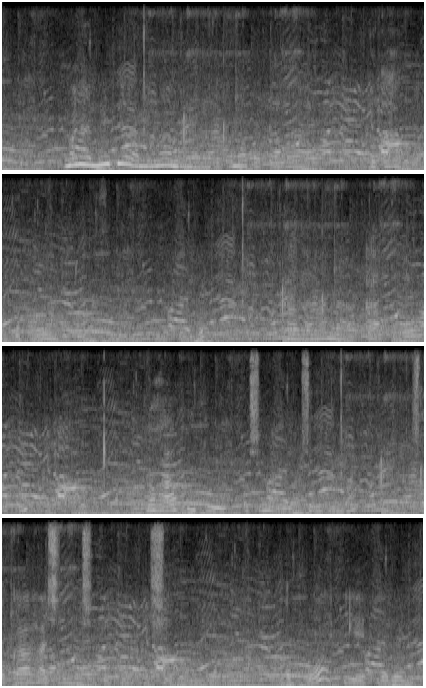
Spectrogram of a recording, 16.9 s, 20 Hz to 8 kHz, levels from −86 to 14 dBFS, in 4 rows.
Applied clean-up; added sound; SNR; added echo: none; Crowd; -1 dB; none.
